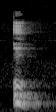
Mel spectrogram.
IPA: ʊ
